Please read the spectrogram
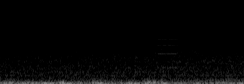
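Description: Wind buffeting the microphone in a low rumble, with one short, steady-pitched beep about one and a half seconds in.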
